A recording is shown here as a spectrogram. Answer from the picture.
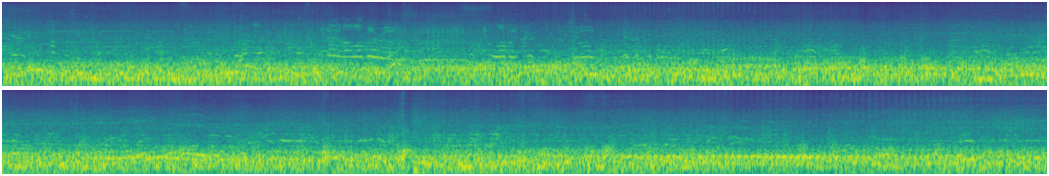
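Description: A stream of motorcycles riding slowly past one after another, their engines making a steady, unbroken rumble.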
